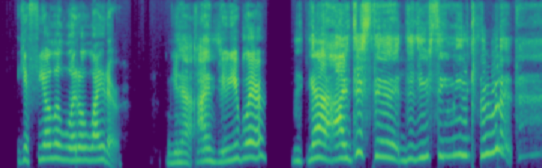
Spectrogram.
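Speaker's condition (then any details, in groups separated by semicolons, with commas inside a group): Cerebral palsy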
